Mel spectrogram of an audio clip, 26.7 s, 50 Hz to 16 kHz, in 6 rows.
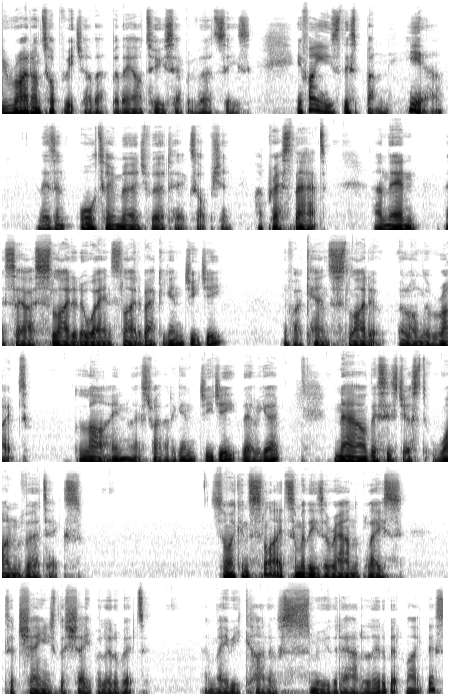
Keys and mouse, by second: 6.5 click, 8.7-10.1 typing, 9.4 click, 12.0-12.4 drag, 14.5 g, 14.7 g, 16.5-17.7 drag, 17.6 g, 18.2 g, 18.8-19.1 drag, 20.1 g, 20.7 g, 20.8-21.8 drag, 22.8 click, 23.3 g, 25.0 g.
